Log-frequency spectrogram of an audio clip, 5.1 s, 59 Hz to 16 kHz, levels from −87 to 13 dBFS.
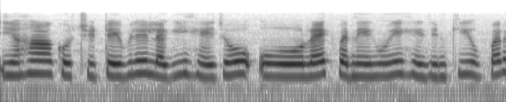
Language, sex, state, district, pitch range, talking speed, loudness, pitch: Hindi, female, Punjab, Fazilka, 240-275 Hz, 155 wpm, -15 LUFS, 255 Hz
